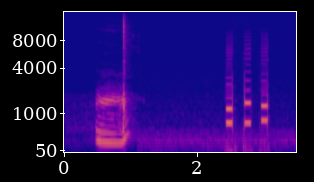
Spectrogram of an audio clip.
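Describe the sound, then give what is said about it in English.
Three telephone keypad dialing tones sound in quick, even succession, clear and steady, used to dial a code for a phone hotline. A brief rising vocal sound comes before them, followed by a quiet pause. “Then dial the code.”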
